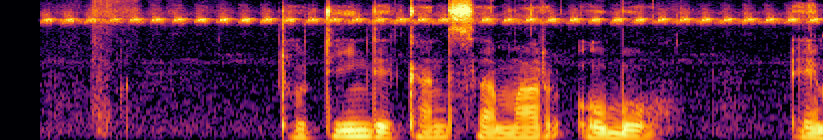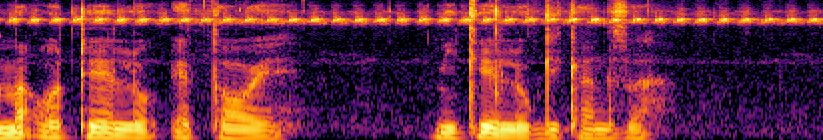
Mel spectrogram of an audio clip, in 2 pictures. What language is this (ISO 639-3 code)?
luo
